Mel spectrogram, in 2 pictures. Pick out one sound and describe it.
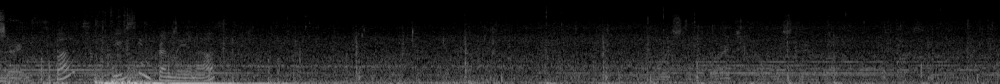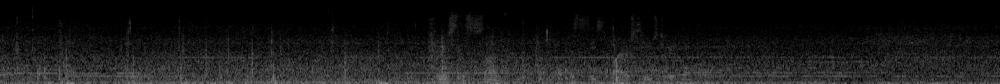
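Footsteps tap on a wooden bridge.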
